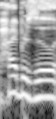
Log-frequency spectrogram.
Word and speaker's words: Hybrasil: high Brazil all right hi Brazil not to be confused with the country Brazil it's not even spelled the same way uh hi Brazil it's spelled h y-b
